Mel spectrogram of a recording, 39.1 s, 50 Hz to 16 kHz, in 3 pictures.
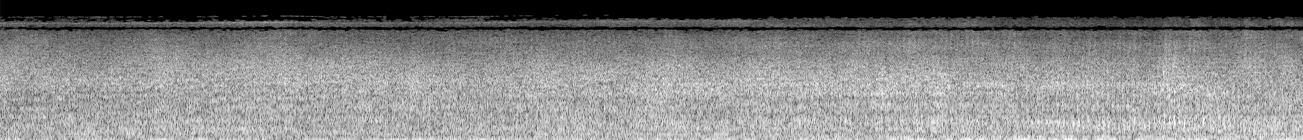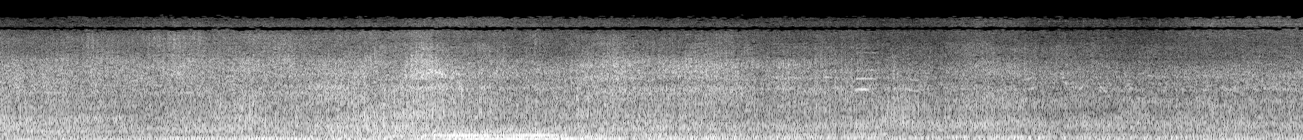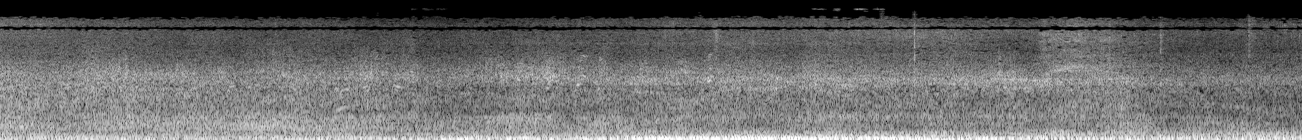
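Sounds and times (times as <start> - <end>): aircraft droning overhead: 0.0 - 39.0.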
